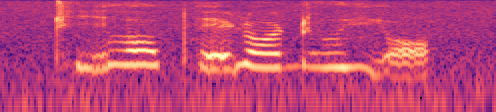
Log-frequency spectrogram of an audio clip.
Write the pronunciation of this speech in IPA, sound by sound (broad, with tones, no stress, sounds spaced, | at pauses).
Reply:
ʈʰ ḭ˦ l ɔ˦ pʰ ḛ˦ ɳ ɔ˨˦ ɖʱ ɯ˦ vʲ ɔ̰˨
